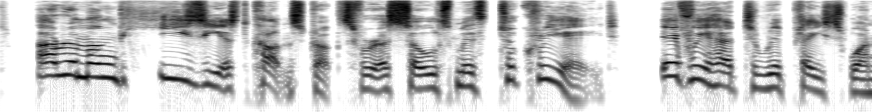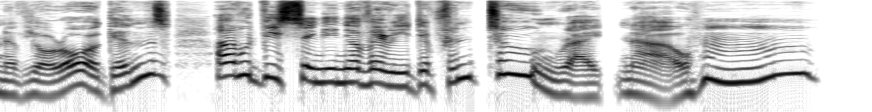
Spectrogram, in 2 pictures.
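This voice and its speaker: In a put-on character voice, a man speaks at a high pitch with very wide pitch swings, a moderate pace and hardly any pauses, on a very clean recording with a silent background. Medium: read story. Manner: ends sentences with a musing "hmm".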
